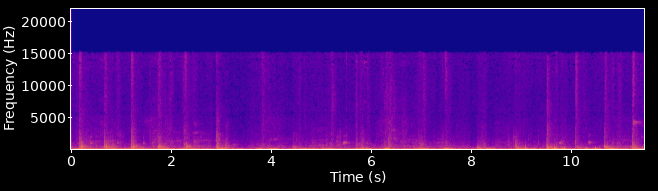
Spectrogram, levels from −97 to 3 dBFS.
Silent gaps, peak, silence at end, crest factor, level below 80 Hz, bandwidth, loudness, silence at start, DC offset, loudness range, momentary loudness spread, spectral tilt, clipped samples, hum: none; -4 dBFS; 0 s; 18 dB; -28 dBFS; 4.4 kHz; -39 LUFS; 0 s; under 0.1%; 6 LU; 11 LU; -7 dB/octave; under 0.1%; none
